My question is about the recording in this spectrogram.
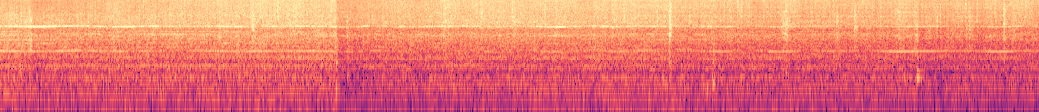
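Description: Tractor-mounted verge grader running steadily as it cuts a road shoulder, with a steady high whine over the engine noise and a brief break about four seconds in.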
